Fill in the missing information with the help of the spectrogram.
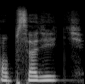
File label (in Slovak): "obsadiť", Slovenské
